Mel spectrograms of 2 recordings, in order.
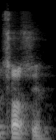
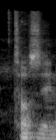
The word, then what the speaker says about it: Tosin: So just call him Tosin. Toss in.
